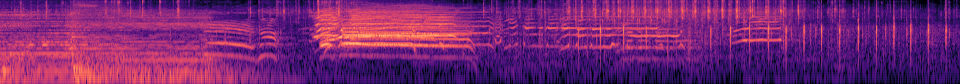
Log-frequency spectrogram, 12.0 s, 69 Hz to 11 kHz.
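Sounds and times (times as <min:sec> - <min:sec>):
group shouting together: 0:03.9 - 0:06.1.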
